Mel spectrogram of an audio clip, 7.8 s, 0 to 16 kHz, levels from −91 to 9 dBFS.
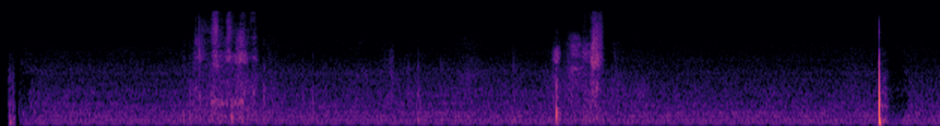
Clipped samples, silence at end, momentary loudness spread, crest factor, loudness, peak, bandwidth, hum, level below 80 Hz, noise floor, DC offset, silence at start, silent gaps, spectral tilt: under 0.1%; 0 s; 20 LU; 40 dB; -36 LUFS; -2 dBFS; 11 kHz; none; -66 dBFS; -58 dBFS; under 0.1%; 0.1 s; none; -6 dB/octave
